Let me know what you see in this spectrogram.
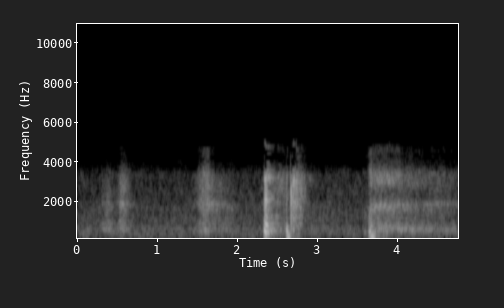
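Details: A sneezing fit at work, recorded somewhere quiet: soft inward breaths build to two sharp sneezes in quick succession, then a third trailing off: sneezing.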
